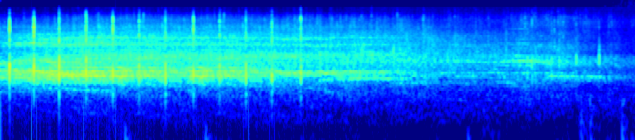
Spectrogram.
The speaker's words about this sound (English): Keep that applause going, and let us welcome to the stage the next poet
